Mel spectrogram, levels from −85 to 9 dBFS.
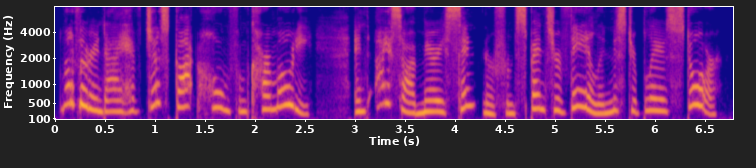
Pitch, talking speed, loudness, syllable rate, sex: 330 Hz, 185 wpm, -17 LUFS, 5.3 syllables/s, female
